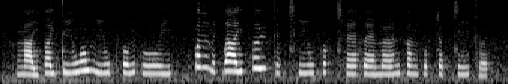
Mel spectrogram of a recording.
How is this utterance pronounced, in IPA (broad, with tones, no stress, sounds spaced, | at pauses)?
ŋ aː˨˩ j p ɐ˧ j t̪ iː˨˥ w o˥ w ŋ iː˨˧ w pʰ ʊ˨˥ ŋ k uː˨ j | p ɐ˥ ŋ m ɪ˨ k̚ l aː˧ j h ɵ˥ ɥ k ɪ˨ k̚ t͡sʰ iː˨˧ w k ʊ˧ k̚ t͡sʰ ɛː˨ f ɛː˧ m œː˨˥ n k ɐ˧ ŋ p ʊ˨˥ k̚ s ɵ˨˥ t̚ t͡s iː˨˥ kʰ ɵ˨ t̚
